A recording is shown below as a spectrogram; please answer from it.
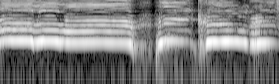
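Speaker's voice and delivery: shrill, very high, very loud accusing scream. Retelling how Paul Bearer accuses The Undertaker: imitating Paul Bearer screaming. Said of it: "he screams it on Raw".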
